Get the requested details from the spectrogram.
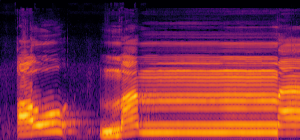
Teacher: मीम के ऊपर तशदीद है तो नाक में आवाज़ पैदा होगी, गुन्ना होगा और मद की वजह से खींचना होगा।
